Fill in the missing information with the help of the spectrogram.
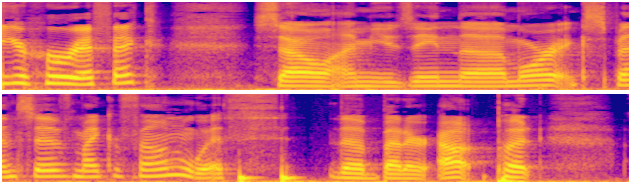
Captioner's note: tap tap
